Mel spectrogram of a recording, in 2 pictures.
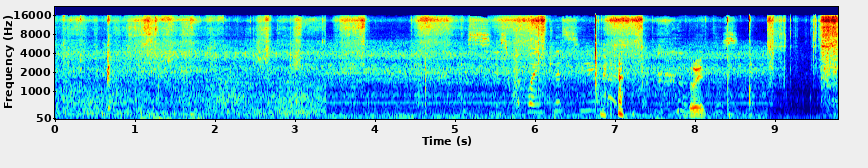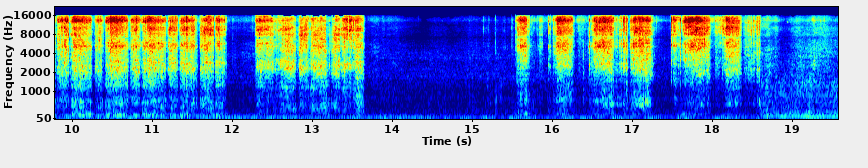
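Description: A plastic scraper scrapes ice and snow off a car window.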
